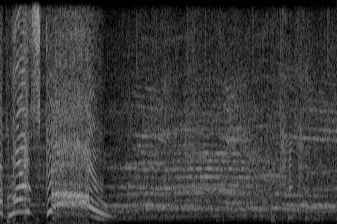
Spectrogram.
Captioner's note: audience applauding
